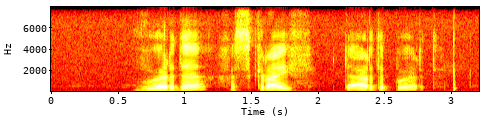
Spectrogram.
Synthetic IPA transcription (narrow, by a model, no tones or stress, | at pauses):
vuərdəχəskrəjf | d̥æːrdəpuərt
